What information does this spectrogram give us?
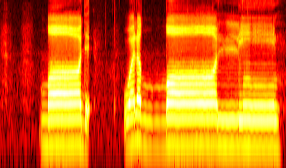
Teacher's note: ളാദിന്റെ ഉച്ചാരണം നാവിന്റെ ഒരു വശം ആ വശത്തോട് നേരെ ചേർന്നിരിക്കുന്ന അണപ്പല്ലിന്റെ ഉൾഭാഗത്തേക്ക് ചേർത്തികൊണ്ടാണ്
